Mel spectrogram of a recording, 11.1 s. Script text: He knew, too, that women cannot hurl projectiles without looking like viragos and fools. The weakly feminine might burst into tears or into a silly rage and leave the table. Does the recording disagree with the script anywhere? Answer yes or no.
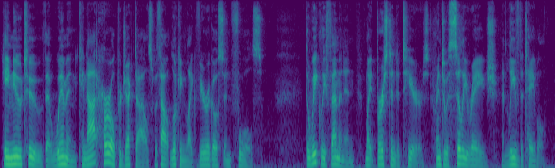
yes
